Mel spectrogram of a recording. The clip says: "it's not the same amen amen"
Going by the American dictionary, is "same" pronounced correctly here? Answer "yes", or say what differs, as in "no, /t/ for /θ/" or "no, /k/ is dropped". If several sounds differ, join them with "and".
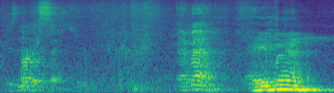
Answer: no, /m/ is dropped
